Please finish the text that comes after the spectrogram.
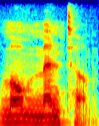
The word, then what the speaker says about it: momentum: or to lose momentum the word has three syllables the stress is on that second syllable momentum now one thing I'll say and this is really about the American accent sometimes when the T follows an n Sound it may allide and it gets removed and this happens with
